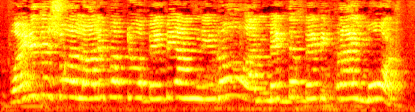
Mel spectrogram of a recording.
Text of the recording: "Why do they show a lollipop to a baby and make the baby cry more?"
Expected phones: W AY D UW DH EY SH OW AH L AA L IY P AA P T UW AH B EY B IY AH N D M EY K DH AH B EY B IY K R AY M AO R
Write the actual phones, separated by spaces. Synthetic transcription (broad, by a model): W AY D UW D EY SH OW AH L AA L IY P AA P T UW AH B EY B IY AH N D M EY K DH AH B EY B IY K R AY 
